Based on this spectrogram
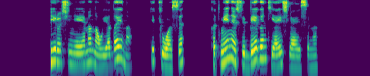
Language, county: Lithuanian, Marijampolė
